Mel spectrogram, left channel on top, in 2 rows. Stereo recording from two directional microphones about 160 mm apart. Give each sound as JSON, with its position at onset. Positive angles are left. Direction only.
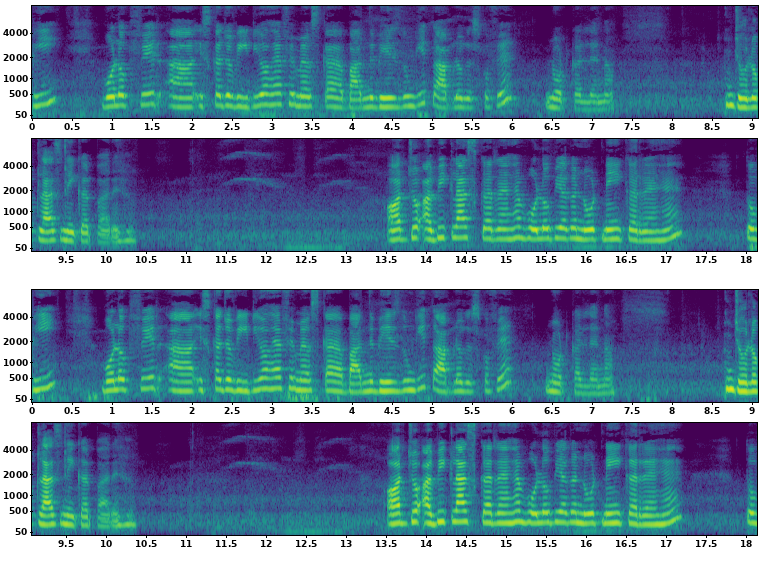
{"t": 0.9, "sound": "speech", "side_deg": -75}
{"t": 6.5, "sound": "a woman's voice", "side_deg": -80}
{"t": 8.6, "sound": "speech", "side_deg": -60}
{"t": 13.5, "sound": "a woman's voice", "side_deg": -45}
{"t": 15.3, "sound": "speech", "side_deg": -25}
{"t": 16.2, "sound": "speech", "side_deg": -40}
